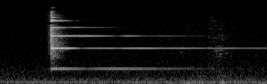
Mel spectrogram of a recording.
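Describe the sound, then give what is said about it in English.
A single meditation bell is struck once, ringing out clearly with a bright, pure tone that slowly fades over a couple of seconds against a quiet, faintly rumbling background. “So looking within, where exactly is the mind that hears the bell?”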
